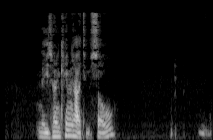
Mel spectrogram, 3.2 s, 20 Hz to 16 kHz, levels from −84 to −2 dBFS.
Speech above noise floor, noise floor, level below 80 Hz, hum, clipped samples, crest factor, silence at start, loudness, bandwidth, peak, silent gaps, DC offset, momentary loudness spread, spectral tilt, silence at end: 44 dB; -69 dBFS; -62 dBFS; none; under 0.1%; 26 dB; 0.55 s; -26 LUFS; 11.5 kHz; -4 dBFS; none; under 0.1%; 17 LU; -5.5 dB/octave; 0.05 s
